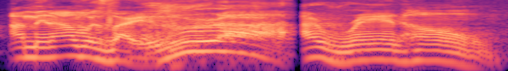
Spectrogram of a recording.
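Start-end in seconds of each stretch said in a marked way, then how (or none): 0.8-1.5 higher, hammed-up kid's war shout; mock battle cry. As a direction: let out a little fighter's roar.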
